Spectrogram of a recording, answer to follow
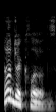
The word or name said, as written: underclothes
